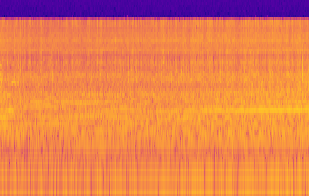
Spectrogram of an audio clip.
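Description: Rally car engine heard from inside the cabin, running at high revs under load, its pitch climbing slowly before dropping sharply near the end, over a steady low road rumble.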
